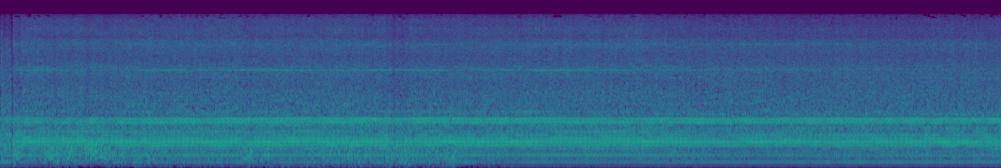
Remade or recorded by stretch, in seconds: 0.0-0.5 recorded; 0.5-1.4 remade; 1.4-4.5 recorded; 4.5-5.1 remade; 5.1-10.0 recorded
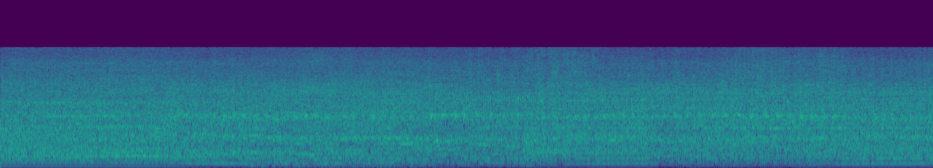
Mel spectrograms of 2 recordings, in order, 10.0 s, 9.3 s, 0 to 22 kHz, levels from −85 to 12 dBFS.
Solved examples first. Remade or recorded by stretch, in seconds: 0.0-2.5 recorded; 2.5-4.6 remade; 4.6-9.3 recorded

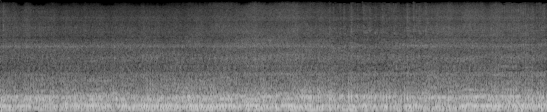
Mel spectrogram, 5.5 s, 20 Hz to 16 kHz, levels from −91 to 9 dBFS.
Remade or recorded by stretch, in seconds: 0.0-3.3 remade; 3.3-4.3 recorded; 4.3-5.0 remade; 5.0-5.5 recorded

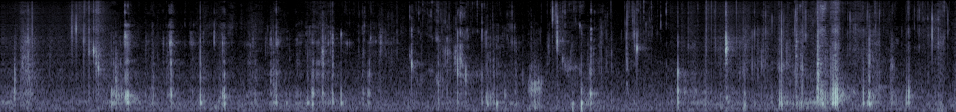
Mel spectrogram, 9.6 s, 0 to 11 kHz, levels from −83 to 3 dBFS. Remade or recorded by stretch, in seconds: 0.0-1.1 remade; 1.1-6.7 recorded; 6.7-7.5 remade; 7.5-9.6 recorded

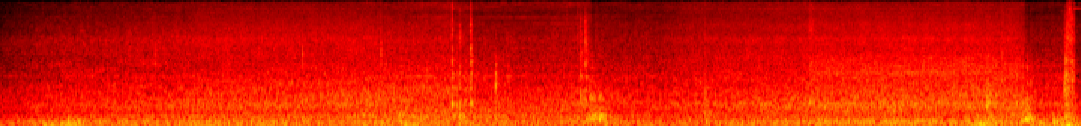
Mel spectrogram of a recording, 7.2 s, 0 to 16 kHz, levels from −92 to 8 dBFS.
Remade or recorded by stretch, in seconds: 0.0-1.3 recorded; 1.3-2.5 remade; 2.5-4.5 recorded; 4.5-6.8 remade; 6.8-7.2 recorded

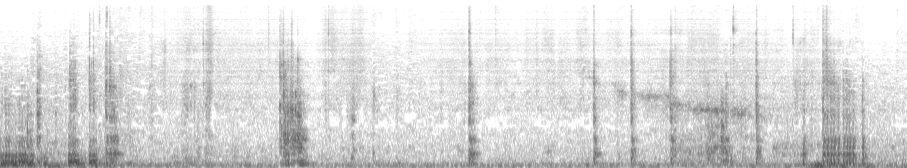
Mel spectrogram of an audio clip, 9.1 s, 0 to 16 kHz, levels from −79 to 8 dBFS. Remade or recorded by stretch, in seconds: 0.0-1.6 recorded; 1.6-3.7 remade; 3.7-4.2 recorded; 4.2-8.4 remade; 8.4-9.1 recorded

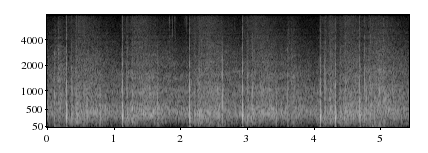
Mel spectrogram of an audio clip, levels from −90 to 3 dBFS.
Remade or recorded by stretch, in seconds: 0.0-1.4 recorded; 1.4-4.6 remade; 4.6-5.4 recorded

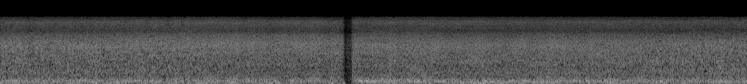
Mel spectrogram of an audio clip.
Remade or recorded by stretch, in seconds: 0.0-2.0 recorded; 2.0-6.5 remade; 6.5-7.5 recorded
